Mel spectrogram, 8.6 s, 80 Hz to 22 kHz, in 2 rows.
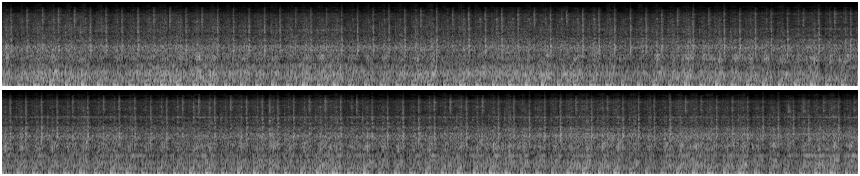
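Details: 2013 Royal Enfield Classic 500 single, reassembled after teardown to remove stray M5x35 bolts: decompressor noise gone, but steady idle carries a fast, uneven oscillating metallic rattle, probed with a screwdriver stethoscope; owner plans to check tappets and rockers. Top-end rattle at idle.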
